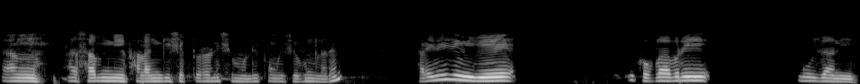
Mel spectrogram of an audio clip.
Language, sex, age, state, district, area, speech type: Bodo, male, 60+, Assam, Baksa, urban, spontaneous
